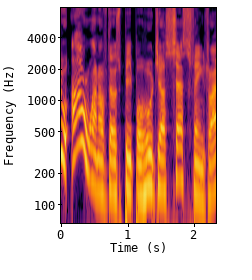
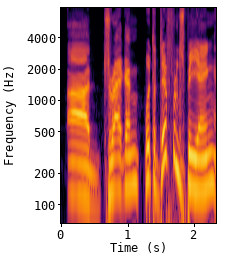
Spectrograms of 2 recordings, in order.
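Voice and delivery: ordinary talk, nothing marked

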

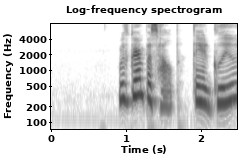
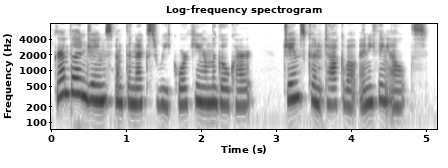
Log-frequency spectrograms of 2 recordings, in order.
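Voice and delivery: usual speaking voice

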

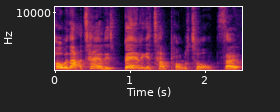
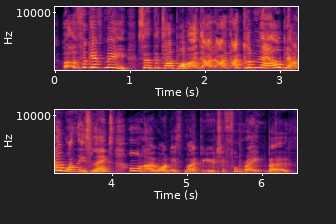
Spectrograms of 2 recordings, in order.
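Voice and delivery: higher, louder flustered tadpole voice with a stammer; pleading tadpole; 5 semitones higher, 4 dB louder than usual. Acted. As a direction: beg for forgiveness in a panic. Tadpole begs forgiveness.

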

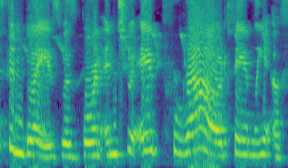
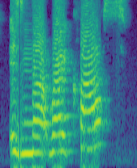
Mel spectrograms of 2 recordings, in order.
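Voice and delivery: high, mildly raised question; yelling coach; 6 semitones higher, slower than usual. A narrator's reading. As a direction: coach calling lightly to a class. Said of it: "yelled the coach".

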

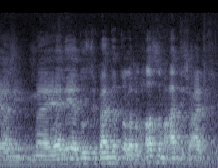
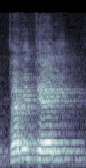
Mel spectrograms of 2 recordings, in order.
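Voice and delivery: فبالتالي much higher and louder; emphatic call; 9 semitones higher, 10 dB louder, much slower than usual. Real, not acted. Lecturer to students, loudly launching the conclusion. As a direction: burst out with فبالتالي.

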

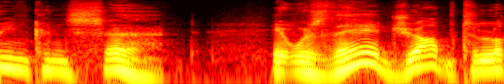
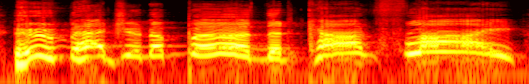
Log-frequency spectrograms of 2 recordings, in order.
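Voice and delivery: much higher, louder jeering shout; cruel caw; 5 dB louder than usual. A narrator's reading. Magpies jeering at the ravens, cruel high shout. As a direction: jeer it out cruelly. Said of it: "they cawed cruelly".

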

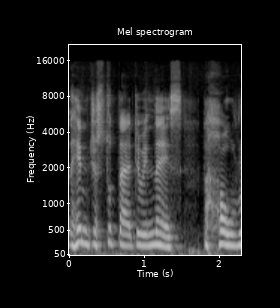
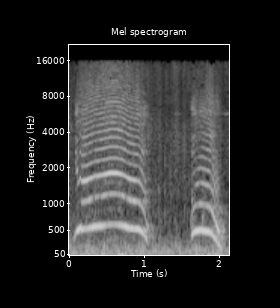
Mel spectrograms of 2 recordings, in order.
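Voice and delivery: high, loud cry of alarm; startled scream of no, much higher and louder; frightened shout; 12 semitones higher, 6 dB louder than usual. Real, not acted. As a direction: yell out in sudden fear. Sudden event on screen, real fright.

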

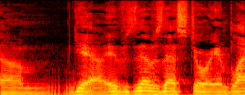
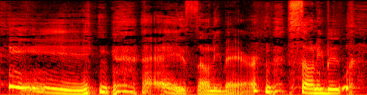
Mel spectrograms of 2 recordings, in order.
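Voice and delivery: higher, giggling, coaxing Sony Boo; laughing mock sweet talk; 6 semitones higher, much slower than usual. [name] mock-flirting with Sony.

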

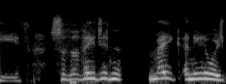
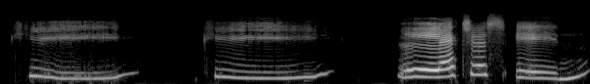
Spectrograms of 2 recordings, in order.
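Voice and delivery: creatures moaning at the locked door; pleading fairy folk; 5 semitones higher, much slower than usual. Acted. Shut-out fairy creatures begging the key, in a slow high wail.

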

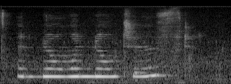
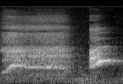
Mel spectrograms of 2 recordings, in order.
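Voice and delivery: high shrieking cry of alarm; shocked scream. Acted. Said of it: "screamed Missus Poodlepalm".

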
